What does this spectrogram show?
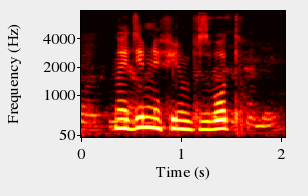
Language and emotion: Russian, neutral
